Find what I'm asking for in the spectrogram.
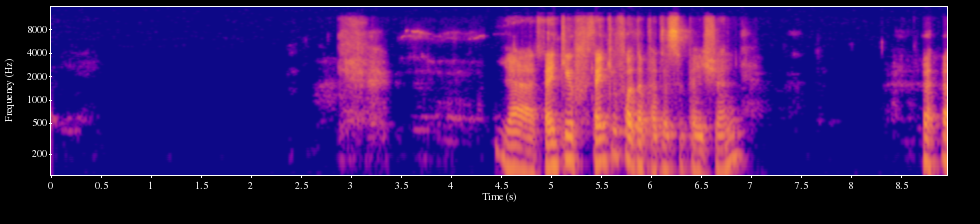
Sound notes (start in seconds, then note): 0.0 silence continues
